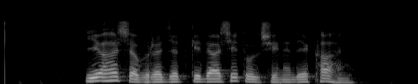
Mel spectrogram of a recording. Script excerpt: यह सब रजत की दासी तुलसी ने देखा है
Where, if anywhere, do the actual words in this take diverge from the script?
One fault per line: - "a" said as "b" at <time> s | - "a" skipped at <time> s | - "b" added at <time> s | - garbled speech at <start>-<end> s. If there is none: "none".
none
